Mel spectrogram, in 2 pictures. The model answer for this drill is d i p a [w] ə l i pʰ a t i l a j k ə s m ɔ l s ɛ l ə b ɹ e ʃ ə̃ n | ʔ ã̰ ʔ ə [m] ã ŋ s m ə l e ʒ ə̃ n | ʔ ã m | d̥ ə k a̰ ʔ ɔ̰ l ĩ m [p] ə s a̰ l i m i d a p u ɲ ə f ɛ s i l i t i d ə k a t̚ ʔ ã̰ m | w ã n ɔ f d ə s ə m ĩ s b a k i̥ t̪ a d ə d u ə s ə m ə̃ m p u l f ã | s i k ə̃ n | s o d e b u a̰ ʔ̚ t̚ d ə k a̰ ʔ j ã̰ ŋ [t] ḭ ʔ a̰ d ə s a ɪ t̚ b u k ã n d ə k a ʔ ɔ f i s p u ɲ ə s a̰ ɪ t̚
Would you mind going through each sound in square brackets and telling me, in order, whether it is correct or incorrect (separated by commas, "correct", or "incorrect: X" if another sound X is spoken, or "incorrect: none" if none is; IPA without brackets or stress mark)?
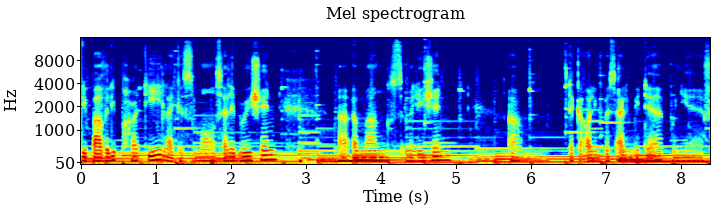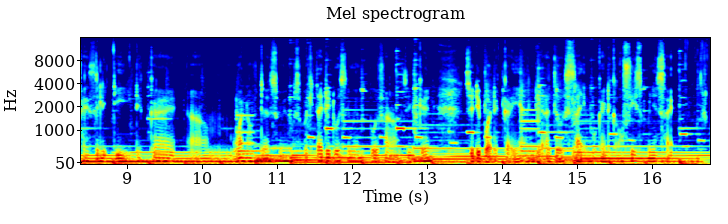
incorrect: v, correct, correct, incorrect: d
